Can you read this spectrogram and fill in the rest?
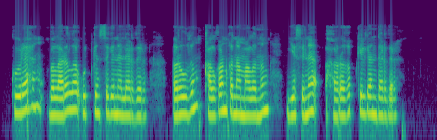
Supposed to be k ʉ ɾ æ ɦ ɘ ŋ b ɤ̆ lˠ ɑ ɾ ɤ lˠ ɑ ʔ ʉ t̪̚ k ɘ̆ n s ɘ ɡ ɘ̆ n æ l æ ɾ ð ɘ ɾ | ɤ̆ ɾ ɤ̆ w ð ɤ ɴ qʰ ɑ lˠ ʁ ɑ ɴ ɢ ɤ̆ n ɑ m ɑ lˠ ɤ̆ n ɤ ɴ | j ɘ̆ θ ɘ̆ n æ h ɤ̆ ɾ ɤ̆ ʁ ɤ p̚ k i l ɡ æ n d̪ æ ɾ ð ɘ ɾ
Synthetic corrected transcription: k ʉ ɾ æ ɦ ɘ ŋ b ɤ̆ lˠ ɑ ɾ ɤ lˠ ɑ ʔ ʉ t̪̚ k ɘ̆ n s ɘ ɡ ɘ̆ n æ l æ ɾ ð ɘ ɾ | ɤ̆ ɾ ɤ̆ w ð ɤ ɴ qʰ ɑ lˠ ʁ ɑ ɴ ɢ ɤ̆ n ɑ m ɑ lˠ ɤ̆ n ɤ ɴ | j ɘ̆ θ ɘ̆ n æ h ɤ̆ ɾ ɤ̆ ʁ ɤ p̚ k i l ɡ æ n d̪ æ ɾ ð ɘ ɾ

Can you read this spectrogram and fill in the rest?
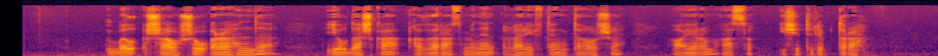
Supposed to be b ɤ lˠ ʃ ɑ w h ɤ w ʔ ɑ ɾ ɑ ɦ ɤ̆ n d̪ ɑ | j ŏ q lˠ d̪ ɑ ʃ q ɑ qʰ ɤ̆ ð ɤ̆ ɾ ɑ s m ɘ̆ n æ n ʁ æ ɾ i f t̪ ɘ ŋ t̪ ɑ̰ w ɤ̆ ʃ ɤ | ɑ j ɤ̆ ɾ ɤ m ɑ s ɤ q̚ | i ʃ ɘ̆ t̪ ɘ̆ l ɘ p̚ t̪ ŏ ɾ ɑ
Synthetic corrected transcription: b ɤ lˠ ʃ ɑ w ʃ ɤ w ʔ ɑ ɾ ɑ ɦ ɤ̆ n d̪ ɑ | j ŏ lˠ d̪ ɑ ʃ q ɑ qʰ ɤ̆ ð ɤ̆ ɾ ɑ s m ɘ̆ n æ n ʁ æ ɾ i f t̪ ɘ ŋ t̪ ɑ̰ w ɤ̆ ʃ ɤ | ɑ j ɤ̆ ɾ ɤ m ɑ s ɤ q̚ | i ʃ ɘ̆ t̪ ɘ̆ l ɘ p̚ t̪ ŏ ɾ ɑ

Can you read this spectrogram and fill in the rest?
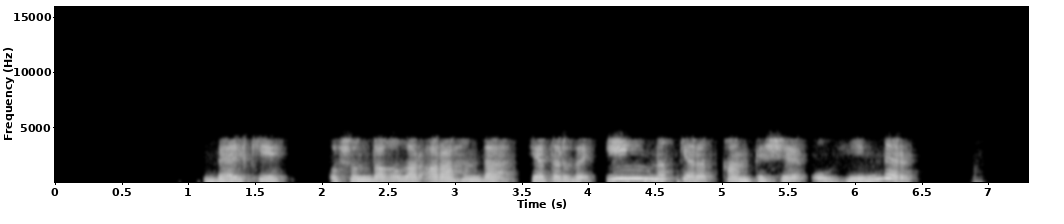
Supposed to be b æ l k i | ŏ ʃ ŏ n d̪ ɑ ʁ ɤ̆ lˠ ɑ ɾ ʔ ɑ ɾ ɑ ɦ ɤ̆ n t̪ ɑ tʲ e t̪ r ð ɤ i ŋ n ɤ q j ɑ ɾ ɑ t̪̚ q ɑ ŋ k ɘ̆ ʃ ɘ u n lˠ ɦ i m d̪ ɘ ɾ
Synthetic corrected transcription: b æ l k i | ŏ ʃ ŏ n d̪ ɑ ʁ ɤ̆ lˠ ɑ ɾ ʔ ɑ ɾ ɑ ɦ ɤ̆ n d̪ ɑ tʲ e t̪ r ð ɤ i ŋ n ɤ q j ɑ ɾ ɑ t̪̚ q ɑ ŋ k ɘ̆ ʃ ɘ u lˠ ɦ i n d̪ ɘ ɾ

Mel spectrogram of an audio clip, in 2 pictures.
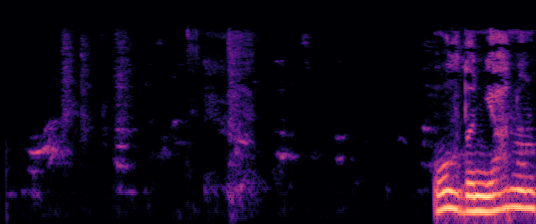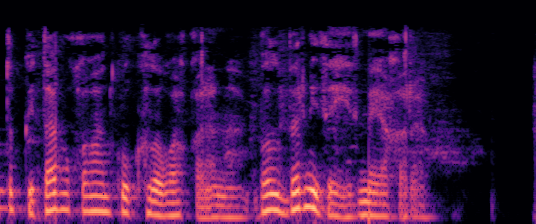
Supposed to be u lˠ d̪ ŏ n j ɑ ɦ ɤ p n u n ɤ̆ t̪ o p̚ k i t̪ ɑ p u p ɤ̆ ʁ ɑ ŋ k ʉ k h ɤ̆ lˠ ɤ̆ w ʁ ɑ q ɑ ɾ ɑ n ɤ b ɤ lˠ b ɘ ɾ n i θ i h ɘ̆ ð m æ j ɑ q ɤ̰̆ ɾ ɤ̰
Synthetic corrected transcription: u lˠ d̪ ŏ n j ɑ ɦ ɤ n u n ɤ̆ t̪ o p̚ k i t̪ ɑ p u q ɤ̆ ʁ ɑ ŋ k ʉ k h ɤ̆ lˠ ɤ̆ w ʁ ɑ q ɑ ɾ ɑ n ɤ b ɤ lˠ b ɘ ɾ n i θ æ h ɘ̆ ð m æ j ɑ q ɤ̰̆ ɾ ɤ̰

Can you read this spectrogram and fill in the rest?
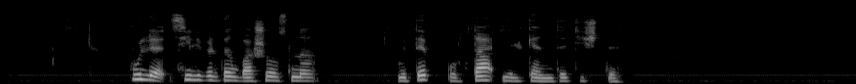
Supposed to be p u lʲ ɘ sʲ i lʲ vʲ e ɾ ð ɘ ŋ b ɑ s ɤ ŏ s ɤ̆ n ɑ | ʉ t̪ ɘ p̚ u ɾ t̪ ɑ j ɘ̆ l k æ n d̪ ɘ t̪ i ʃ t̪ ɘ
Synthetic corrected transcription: p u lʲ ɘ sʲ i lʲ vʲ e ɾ ð ɘ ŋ b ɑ ʃ ɤ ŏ s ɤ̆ n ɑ | ʉ t̪ ɘ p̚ u ɾ t̪ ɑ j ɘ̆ l k æ n d̪ ɘ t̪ i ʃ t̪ ɘ

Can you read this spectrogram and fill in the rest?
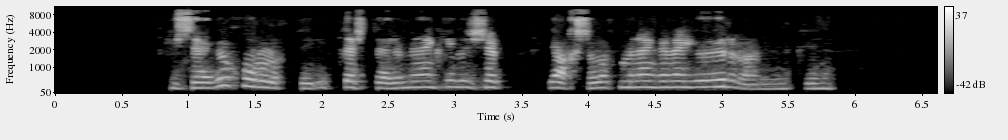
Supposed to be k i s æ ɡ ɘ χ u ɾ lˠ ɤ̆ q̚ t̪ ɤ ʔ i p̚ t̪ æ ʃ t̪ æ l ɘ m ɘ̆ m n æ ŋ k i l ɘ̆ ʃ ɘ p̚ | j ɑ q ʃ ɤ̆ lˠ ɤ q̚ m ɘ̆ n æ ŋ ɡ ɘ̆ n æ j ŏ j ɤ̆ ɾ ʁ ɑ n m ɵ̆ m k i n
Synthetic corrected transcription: k i s æ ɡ ɘ χ u ɾ lˠ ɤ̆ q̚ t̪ ɤ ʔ i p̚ t̪ æ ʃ t̪ æ ɾ ɘ m ɘ̆ n æ ŋ k i l ɘ̆ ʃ ɘ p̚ | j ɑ q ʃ ɤ̆ lˠ ɤ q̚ m ɘ̆ n æ ŋ ɡ ɘ̆ n æ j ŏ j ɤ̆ ɾ ʁ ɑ n m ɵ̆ m k i n

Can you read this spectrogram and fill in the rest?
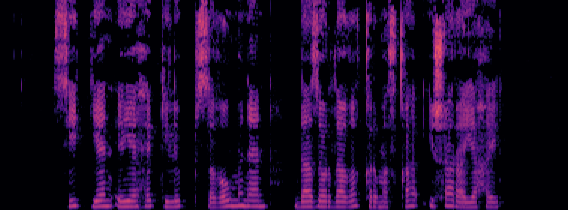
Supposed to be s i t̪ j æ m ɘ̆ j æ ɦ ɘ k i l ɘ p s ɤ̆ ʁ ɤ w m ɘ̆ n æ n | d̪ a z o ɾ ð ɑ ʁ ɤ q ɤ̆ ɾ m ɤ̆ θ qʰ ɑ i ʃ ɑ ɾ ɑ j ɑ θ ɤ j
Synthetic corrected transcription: s i t̪ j æ n ɘ̆ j æ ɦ ɘ k i l ɘ p s ɤ̆ ʁ ɤ w m ɘ̆ n æ n | d̪ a z o ɾ ð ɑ ʁ ɤ q ɤ̆ ɾ m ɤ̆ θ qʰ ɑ i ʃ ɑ ɾ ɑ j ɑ h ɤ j

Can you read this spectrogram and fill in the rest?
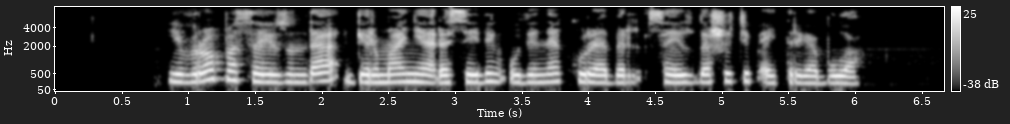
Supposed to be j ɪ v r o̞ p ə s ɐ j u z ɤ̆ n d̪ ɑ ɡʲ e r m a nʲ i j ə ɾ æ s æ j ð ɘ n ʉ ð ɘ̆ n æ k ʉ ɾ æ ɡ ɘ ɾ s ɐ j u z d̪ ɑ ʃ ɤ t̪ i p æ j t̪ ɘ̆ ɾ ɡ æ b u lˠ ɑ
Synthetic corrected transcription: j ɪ v r o̞ p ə s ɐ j u z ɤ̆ n d̪ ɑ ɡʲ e r m a nʲ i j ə ɾ æ s æ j ð ɘ ŋ ʉ ð ɘ̆ n æ k ʉ ɾ æ b ɘ ɾ s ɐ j u z d̪ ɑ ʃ ɤ t̪ i p æ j t̪ ɘ̆ ɾ ɡ æ b u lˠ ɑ

